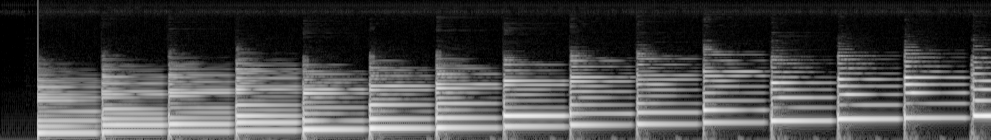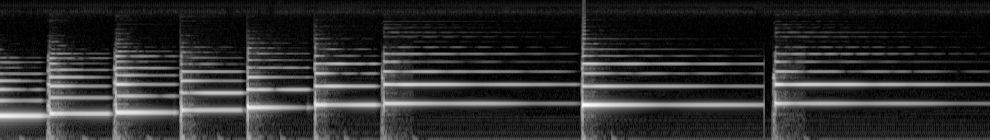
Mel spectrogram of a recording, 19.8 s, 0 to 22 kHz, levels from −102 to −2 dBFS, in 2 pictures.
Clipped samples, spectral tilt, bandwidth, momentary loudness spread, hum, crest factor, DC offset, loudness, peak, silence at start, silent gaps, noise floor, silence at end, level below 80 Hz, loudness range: under 0.1%; -7 dB/octave; 8.4 kHz; 18 LU; 50 Hz at -65 dBFS; 20 dB; under 0.1%; -19 LUFS; 0 dBFS; 0.35 s; none; -46 dBFS; 0.45 s; -56 dBFS; 4 LU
